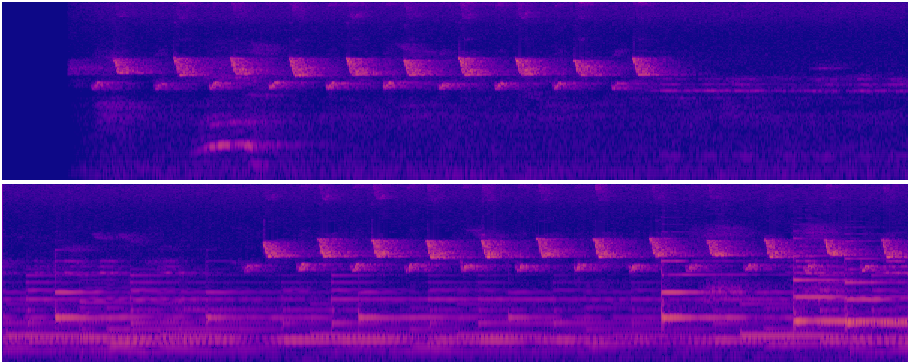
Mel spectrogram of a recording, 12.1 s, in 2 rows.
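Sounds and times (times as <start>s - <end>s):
bird calling high notes: 6.6s - 12.0s.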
